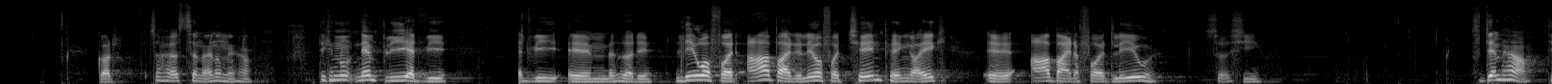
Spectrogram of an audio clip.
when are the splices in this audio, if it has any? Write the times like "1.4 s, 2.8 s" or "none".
3.0 s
